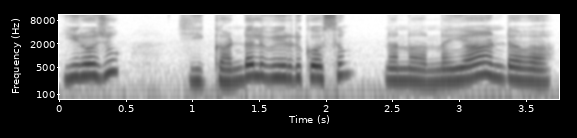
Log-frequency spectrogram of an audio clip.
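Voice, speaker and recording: A woman's voice: high-pitched, moderate pace, a little mellow, no echo, close to an everyday voice. A woman voicing a drunken man who slurs his words and talks in a whiny, mock-affectionate way. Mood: drunkenly sappy. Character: drunken man, slurring and sappy.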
